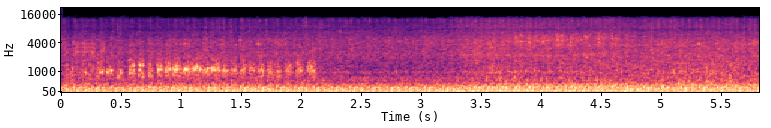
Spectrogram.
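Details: 1978 Ford LTD, still cold after a -10°F start: steady, somewhat quick idle with a low rumble and no misses, sitting noticeably above normal idle speed.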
